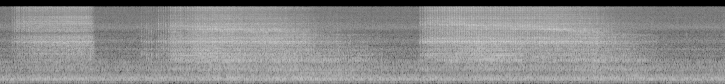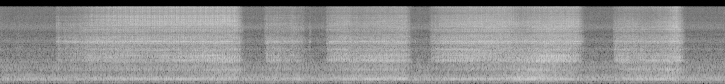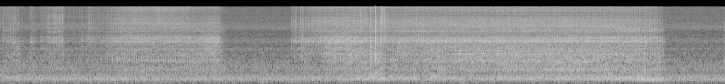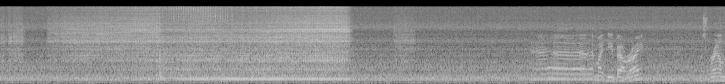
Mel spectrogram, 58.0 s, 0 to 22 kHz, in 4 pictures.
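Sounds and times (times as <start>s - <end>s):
wood lathe humming: 0.0s - 2.0s, 2.8s - 7.7s, 8.4s - 13.2s, 15.6s - 26.2s, 26.8s - 28.2s, 29.0s - 33.6s, 34.8s - 42.4s, 43.4s - 50.6s, 51.4s - 51.9s, 54.1s - 56.4s
gouge cutting hiss: 0.3s - 1.9s, 2.8s - 7.3s, 8.4s - 13.0s, 15.6s - 26.2s, 29.0s - 33.5s, 43.5s - 50.6s, 51.4s - 51.9s.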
